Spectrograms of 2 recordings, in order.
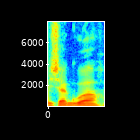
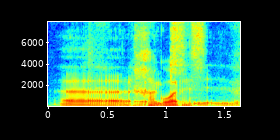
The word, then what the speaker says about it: Jaguares: Là, on voit par les résultats de leur province qui sont les Jaguars, vous m'excuserez pour la prononciation. Jaguares.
